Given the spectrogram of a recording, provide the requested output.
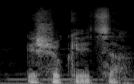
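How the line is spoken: Murmur. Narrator (Italian): mormorò

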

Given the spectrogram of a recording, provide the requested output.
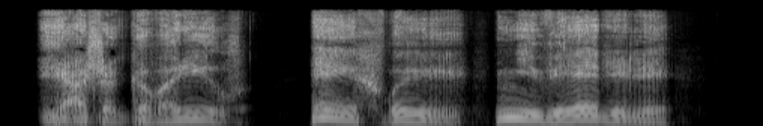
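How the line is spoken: Whispering. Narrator (Russian): Олег шепотом произнес

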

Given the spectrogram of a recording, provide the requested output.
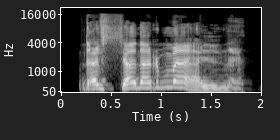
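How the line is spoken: Cheerful shout from below. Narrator (Russian): весело прокричал Гадислав снизу

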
